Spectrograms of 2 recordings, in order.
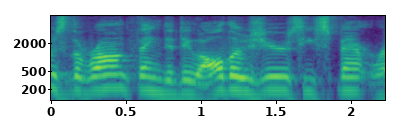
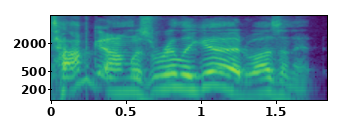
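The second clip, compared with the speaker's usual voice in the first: normal talking voice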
